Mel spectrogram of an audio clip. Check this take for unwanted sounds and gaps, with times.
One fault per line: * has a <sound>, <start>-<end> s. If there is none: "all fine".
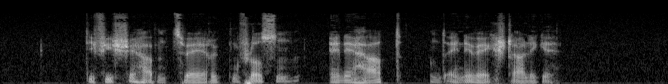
all fine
